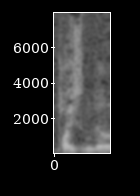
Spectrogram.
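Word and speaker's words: Personville: Harvest, which is set in an industrial town, Psonville, Poisonville as it's pronounced described as as an ugly town in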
